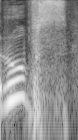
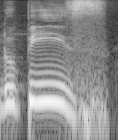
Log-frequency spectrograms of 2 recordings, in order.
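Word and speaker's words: rupees: जैसे कि यहाँ पे रूप्स, यहाँ जा साउंड नहीं आएगा, लेकिन यहाँ पे एक्स नहीं एग्स। हीरोज, हीरोस नहीं, देख रहे हो, रुपीस नहीं रुपीज, ज का साउंड आ रहा है हल्का सा।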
